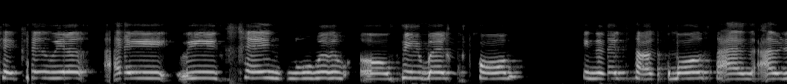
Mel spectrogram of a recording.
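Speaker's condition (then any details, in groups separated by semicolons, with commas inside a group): Cerebral palsy; from birth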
